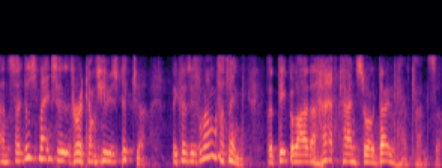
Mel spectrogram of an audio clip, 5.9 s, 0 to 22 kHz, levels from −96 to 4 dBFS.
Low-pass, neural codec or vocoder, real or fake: 5.4 kHz; codec, 24 kHz, 1.5 kbps, HILCodec; fake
